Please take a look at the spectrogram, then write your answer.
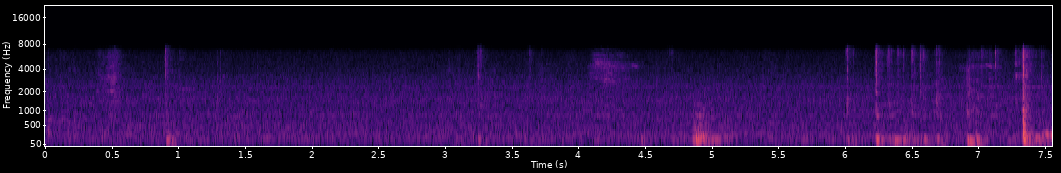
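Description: Computer keyboard keys tapped sparsely while deleting Pascal code, a few scattered clicks and short quick runs of keystrokes, close and quiet against faint background hiss, no talk.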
